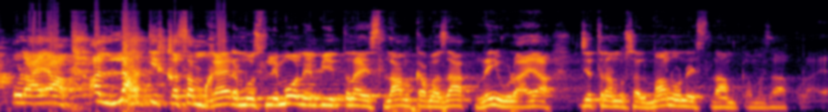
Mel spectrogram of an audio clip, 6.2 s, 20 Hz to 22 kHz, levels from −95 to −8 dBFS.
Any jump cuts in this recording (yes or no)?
no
